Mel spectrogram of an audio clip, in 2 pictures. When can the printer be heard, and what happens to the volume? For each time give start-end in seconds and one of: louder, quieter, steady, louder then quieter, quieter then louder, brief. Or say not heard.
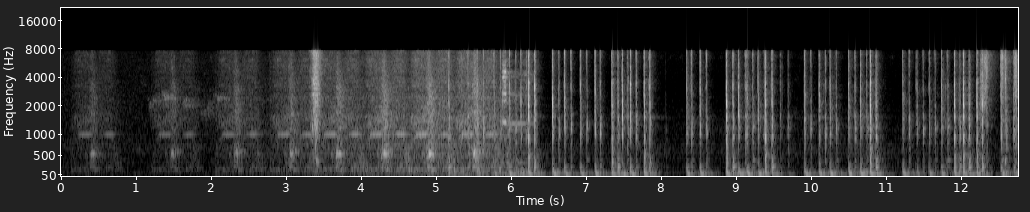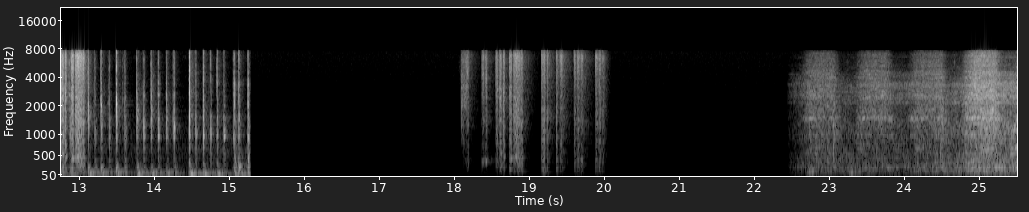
0.0-6.3 louder
22.5-25.4 brief.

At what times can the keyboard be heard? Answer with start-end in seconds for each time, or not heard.
5.2-15.3.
